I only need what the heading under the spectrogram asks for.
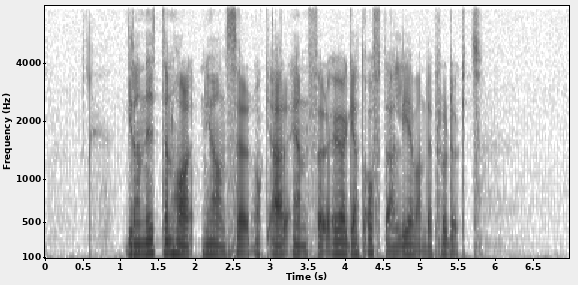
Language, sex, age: Swedish, male, 30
